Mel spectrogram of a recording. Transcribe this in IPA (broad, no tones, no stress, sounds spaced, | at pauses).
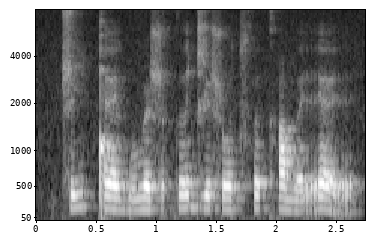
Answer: ʈ͡ʂ i ǃ ɛ l b ə v ɛ ʂ ə k ə d͡ʑ i ʂ o t͡sʰ ə kʰ ɑ v ɛ r ɛ r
